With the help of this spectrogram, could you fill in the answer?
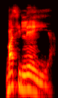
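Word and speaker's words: βασιλεία: griega para reino es basilea, basileya, como basilón.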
